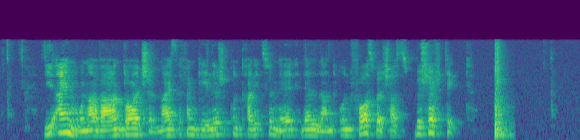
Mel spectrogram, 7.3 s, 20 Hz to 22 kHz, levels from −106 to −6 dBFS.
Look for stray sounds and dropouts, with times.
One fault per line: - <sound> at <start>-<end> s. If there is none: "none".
- thud at 6.2-6.5 s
